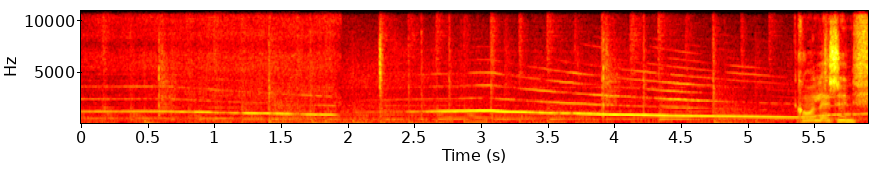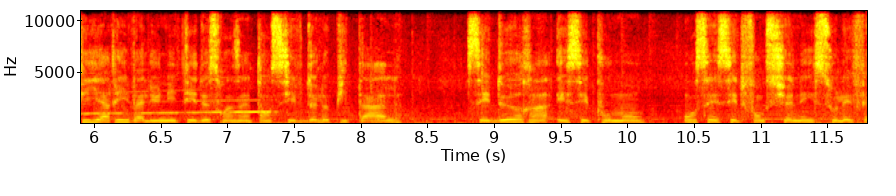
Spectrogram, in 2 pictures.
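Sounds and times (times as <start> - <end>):
ambulance siren wailing: 0.0 - 7.9
low rumble of traffic: 0.0 - 11.7
speech: 5.4 - 11.7.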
